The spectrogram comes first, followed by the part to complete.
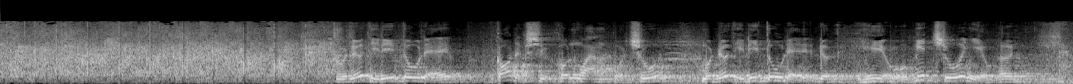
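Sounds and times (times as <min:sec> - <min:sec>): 
crowd applauding: 0:00.0 - 0:04.2
speech: 0:03.4 - 0:10.7.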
